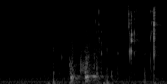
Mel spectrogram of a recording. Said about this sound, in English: I'm mainly getting cinnamon. It's giving cinnamon. The secret ingredient? Yeah. Cinnamon. Yeah. But it smells like a cinnamon. Like I'm at the airport walking past a Cinnabon. Sips? Ooh, sips.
